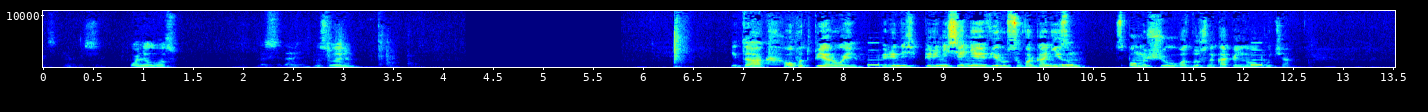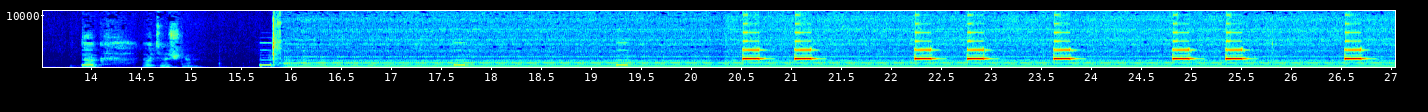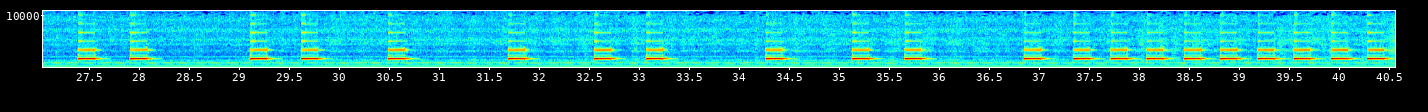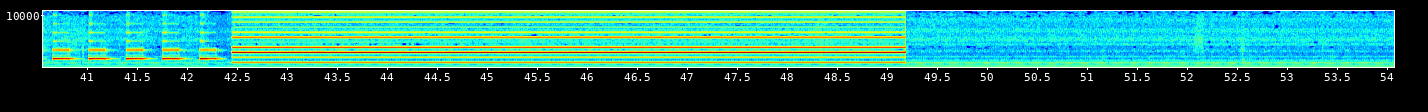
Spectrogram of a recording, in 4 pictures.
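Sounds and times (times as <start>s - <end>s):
patient monitor beeping: 20.5s - 21.4s, 22.2s - 24.0s, 24.8s - 25.6s, 26.6s - 26.8s, 27.4s - 28.2s, 29.1s - 29.9s, 30.5s - 30.8s, 31.7s - 32.0s, 32.6s - 33.4s, 34.3s - 34.6s, 35.2s - 36.0s, 36.9s - 49.2s
steady low hum: 34.3s - 49.2s
continuous flatline tone: 36.9s - 49.2s.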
